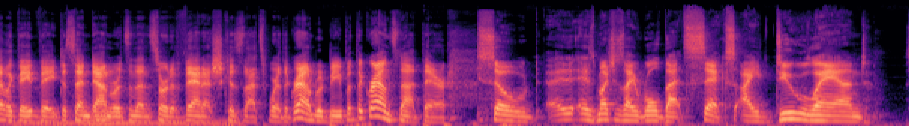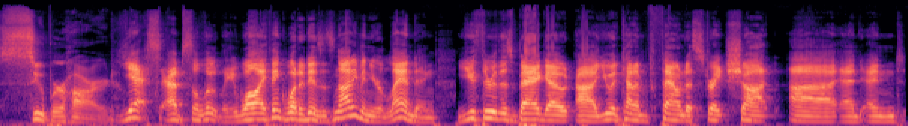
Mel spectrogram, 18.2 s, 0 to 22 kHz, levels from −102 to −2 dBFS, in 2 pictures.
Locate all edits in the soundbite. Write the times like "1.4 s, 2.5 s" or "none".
4.8 s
